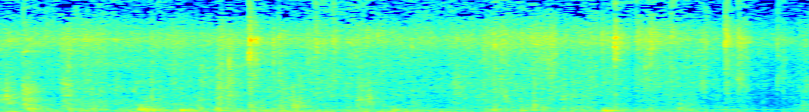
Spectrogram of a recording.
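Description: A congregation getting to its feet: shuffling, rustling, and scattered knocks and creaks from seats and feet, thinning out near the end.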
